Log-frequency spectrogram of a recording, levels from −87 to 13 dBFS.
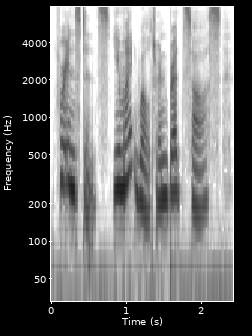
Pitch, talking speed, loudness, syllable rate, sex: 240 Hz, 195 wpm, -16 LUFS, 5.5 syllables/s, female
